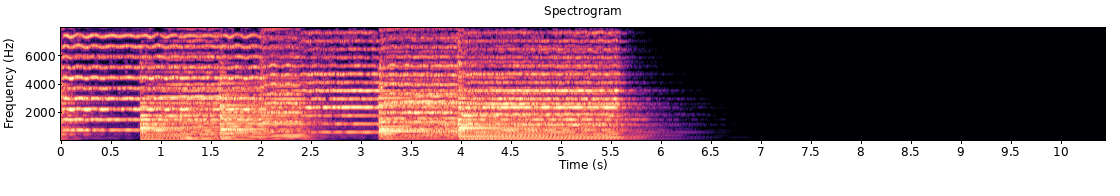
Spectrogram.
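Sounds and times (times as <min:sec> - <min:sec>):
piano quartet playing: 0:00.8 - 0:06.0.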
